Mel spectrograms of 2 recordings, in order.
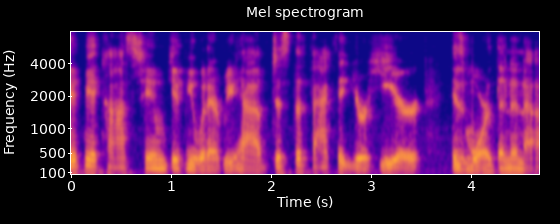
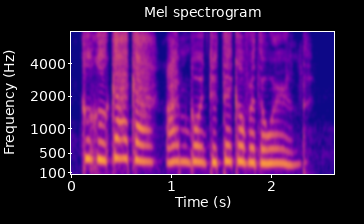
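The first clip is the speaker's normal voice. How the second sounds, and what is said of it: Baby-voiced Thanos impression. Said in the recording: “that's not that's not a great baby Thanos impression, but I tried ... I think Thanos still had hope in his voice when he was a baby.”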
